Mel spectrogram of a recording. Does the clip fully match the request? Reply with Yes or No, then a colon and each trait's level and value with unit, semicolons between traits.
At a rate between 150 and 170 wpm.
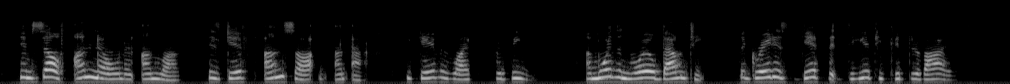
Yes: average, 160 wpm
